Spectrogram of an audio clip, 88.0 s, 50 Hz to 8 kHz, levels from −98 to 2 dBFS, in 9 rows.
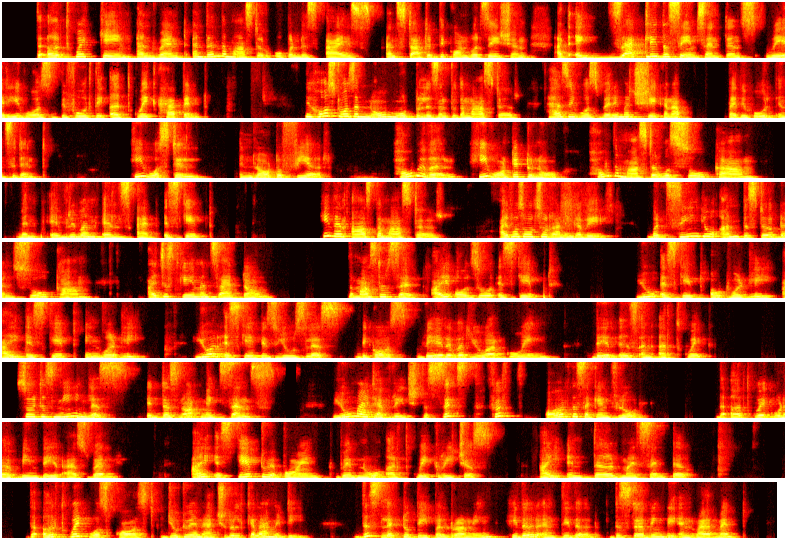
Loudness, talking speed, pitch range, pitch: -17 LUFS, 125 wpm, 185-245 Hz, 200 Hz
